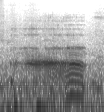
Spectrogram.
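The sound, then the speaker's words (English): One long, deep belch rumbles loud, holding a low, droning pitch for nearly two seconds before cutting off. No one speaks. “discussing these beers and rating them with those suds ratings plus our signature belching sounds.”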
